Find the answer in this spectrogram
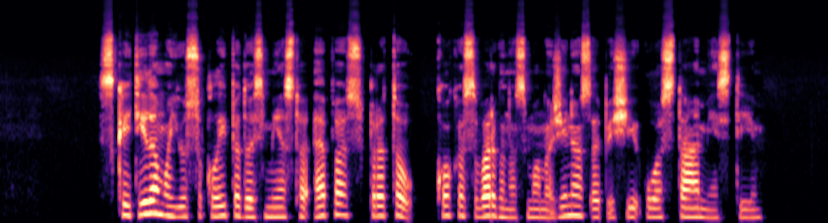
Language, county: Lithuanian, Kaunas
